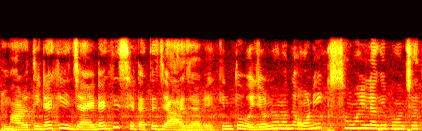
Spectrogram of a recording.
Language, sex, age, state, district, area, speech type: Bengali, female, 60+, West Bengal, Jhargram, rural, spontaneous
